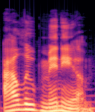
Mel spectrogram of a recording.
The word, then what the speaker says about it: aluminium: Aluminum, or as it's pronounced in other parts of the world, aluminium, is a chemical element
